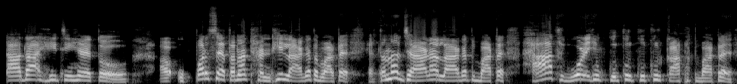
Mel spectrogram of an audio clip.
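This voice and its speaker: A man's voice: high-pitched, normal speed, sharp tone, dry recording. A man voicing a thin, complaining old village husband in a cartoon, with a whiny, grumbling manner. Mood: whining. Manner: whiny and grumbling, with rustic dialect. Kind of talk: cartoon voice acting.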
